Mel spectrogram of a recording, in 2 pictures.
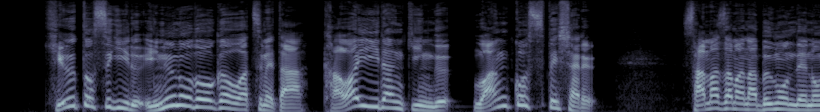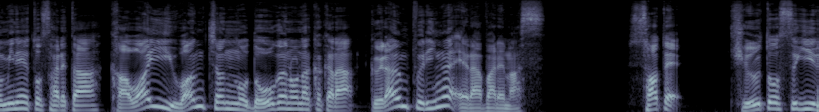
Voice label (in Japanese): ナレーション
